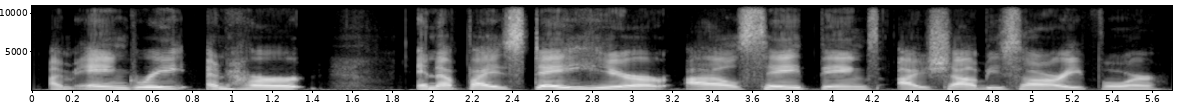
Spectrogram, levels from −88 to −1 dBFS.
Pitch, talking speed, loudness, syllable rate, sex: 170 Hz, 180 wpm, -17 LUFS, 4.2 syllables/s, female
